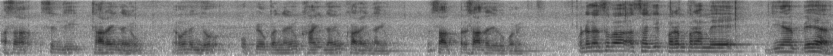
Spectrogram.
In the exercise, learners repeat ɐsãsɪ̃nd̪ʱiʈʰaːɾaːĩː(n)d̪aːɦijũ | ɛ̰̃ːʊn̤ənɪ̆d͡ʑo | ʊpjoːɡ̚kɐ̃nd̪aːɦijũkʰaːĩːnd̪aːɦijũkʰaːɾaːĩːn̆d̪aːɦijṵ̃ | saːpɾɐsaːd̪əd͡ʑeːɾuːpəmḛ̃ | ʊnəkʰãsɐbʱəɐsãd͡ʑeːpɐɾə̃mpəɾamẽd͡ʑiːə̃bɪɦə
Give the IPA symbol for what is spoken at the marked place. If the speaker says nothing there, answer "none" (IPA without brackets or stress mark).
n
